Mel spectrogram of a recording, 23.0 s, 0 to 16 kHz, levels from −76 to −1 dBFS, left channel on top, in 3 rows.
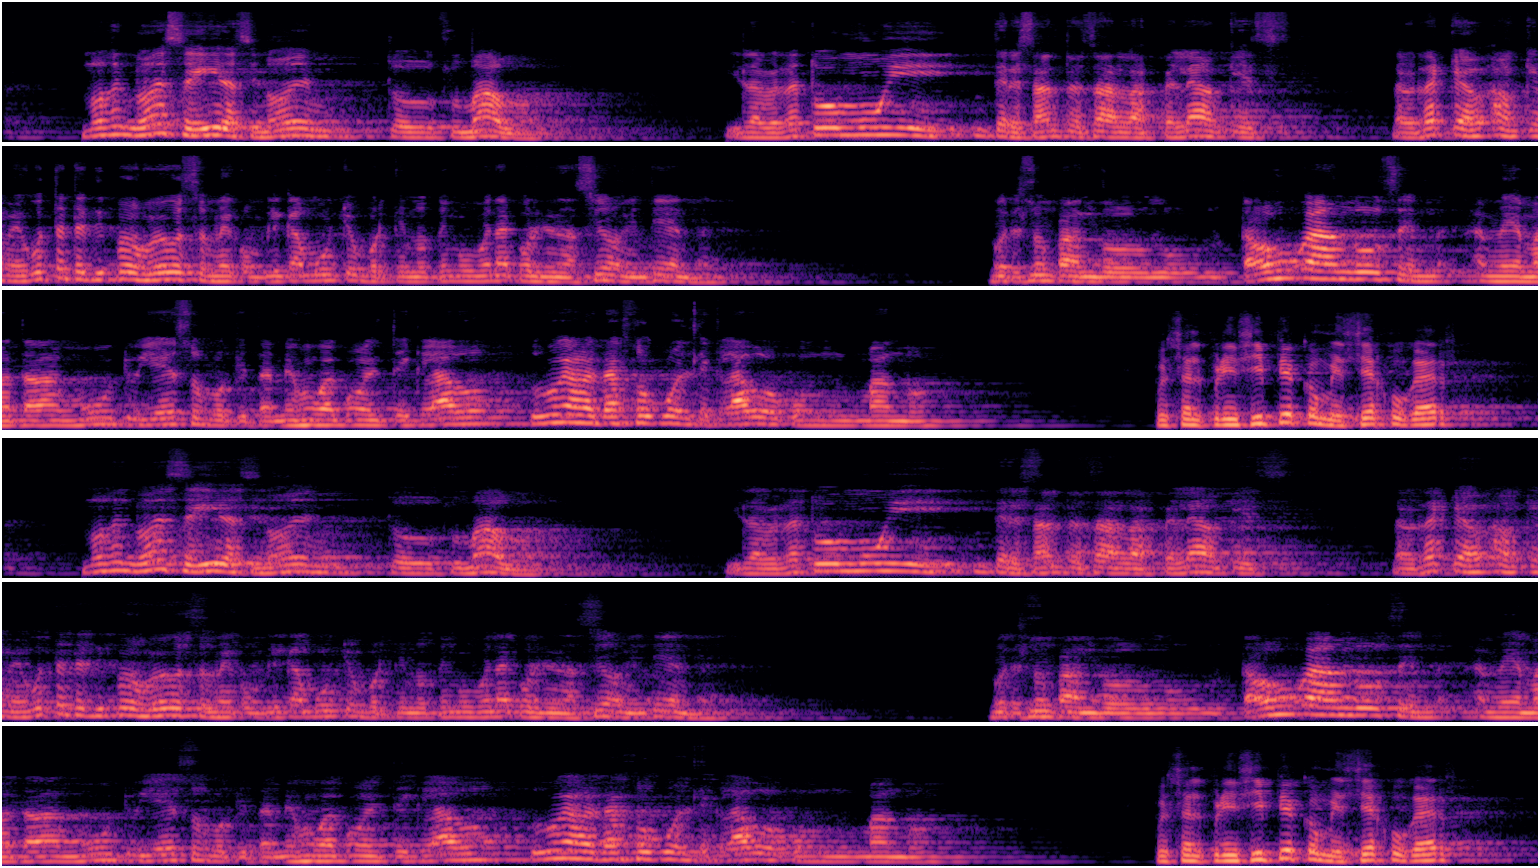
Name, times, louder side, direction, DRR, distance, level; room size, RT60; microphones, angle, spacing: voice 1, 0.4-2.7 3.6-6.4 7.0-11.3 12.6-20.0, left 2 dB, 85° left, 10 dB, 2.1 m, -23 dB
voice 2, 12.6-13.2 21.1-22.6, equal, 10° left, 12 dB, 1.2 m, -20 dB
28.0 x 27.5 x 7.5 m, 1.2 s
head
